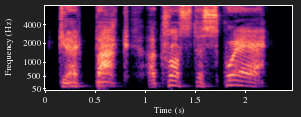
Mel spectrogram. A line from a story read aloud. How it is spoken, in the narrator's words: shouted in her ear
